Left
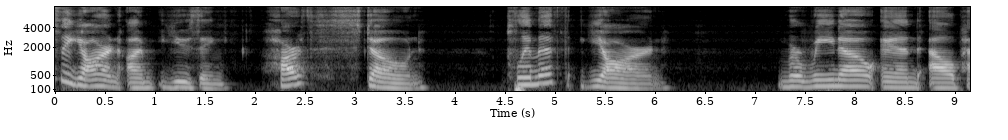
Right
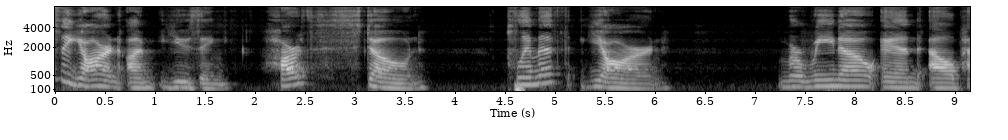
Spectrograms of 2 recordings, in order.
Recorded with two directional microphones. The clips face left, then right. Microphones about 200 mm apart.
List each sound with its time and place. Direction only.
0.0 s speech: 40° left (ahead or behind)
7.3 s speech: 35° left (ahead or behind)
